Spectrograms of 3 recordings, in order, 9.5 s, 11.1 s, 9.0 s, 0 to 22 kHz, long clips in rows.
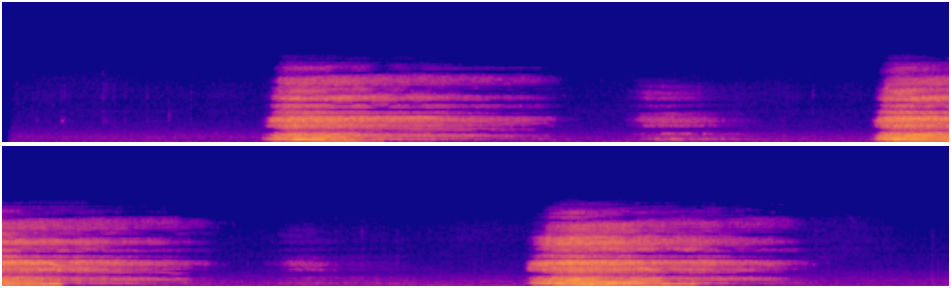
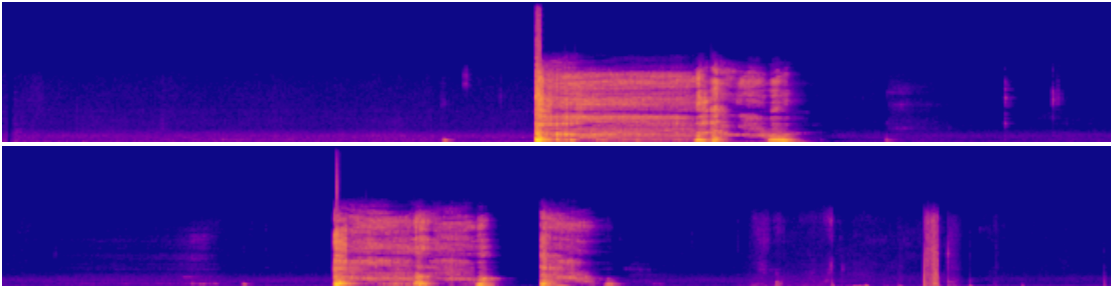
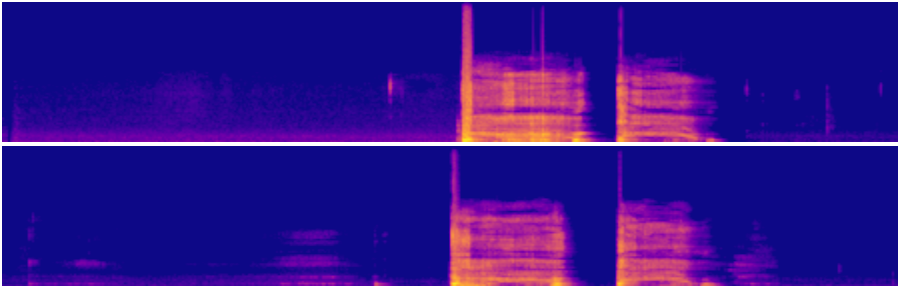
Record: {"exhalation_length": "9.5 s", "exhalation_amplitude": 13884, "exhalation_signal_mean_std_ratio": 0.45, "three_cough_length": "11.1 s", "three_cough_amplitude": 32768, "three_cough_signal_mean_std_ratio": 0.21, "cough_length": "9.0 s", "cough_amplitude": 32768, "cough_signal_mean_std_ratio": 0.23, "survey_phase": "beta (2021-08-13 to 2022-03-07)", "age": "45-64", "gender": "Female", "wearing_mask": "No", "symptom_cough_any": true, "symptom_runny_or_blocked_nose": true, "symptom_shortness_of_breath": true, "symptom_sore_throat": true, "symptom_diarrhoea": true, "symptom_fatigue": true, "symptom_fever_high_temperature": true, "symptom_headache": true, "symptom_change_to_sense_of_smell_or_taste": true, "symptom_loss_of_taste": true, "symptom_onset": "2 days", "smoker_status": "Ex-smoker", "respiratory_condition_asthma": false, "respiratory_condition_other": false, "recruitment_source": "Test and Trace", "submission_delay": "1 day", "covid_test_result": "Positive", "covid_test_method": "RT-qPCR", "covid_ct_value": 14.1, "covid_ct_gene": "ORF1ab gene", "covid_ct_mean": 14.4, "covid_viral_load": "19000000 copies/ml", "covid_viral_load_category": "High viral load (>1M copies/ml)"}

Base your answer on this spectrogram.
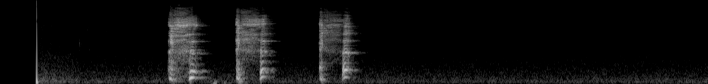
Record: {"three_cough_length": "7.1 s", "three_cough_amplitude": 18207, "three_cough_signal_mean_std_ratio": 0.3, "survey_phase": "beta (2021-08-13 to 2022-03-07)", "age": "65+", "gender": "Female", "wearing_mask": "No", "symptom_none": true, "smoker_status": "Ex-smoker", "respiratory_condition_asthma": false, "respiratory_condition_other": false, "recruitment_source": "REACT", "submission_delay": "2 days", "covid_test_result": "Negative", "covid_test_method": "RT-qPCR", "influenza_a_test_result": "Negative", "influenza_b_test_result": "Negative"}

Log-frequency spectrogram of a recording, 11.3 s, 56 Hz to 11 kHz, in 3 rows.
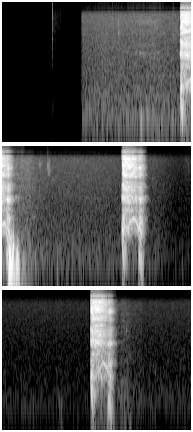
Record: {"three_cough_length": "11.3 s", "three_cough_amplitude": 27451, "three_cough_signal_mean_std_ratio": 0.27, "survey_phase": "beta (2021-08-13 to 2022-03-07)", "age": "45-64", "gender": "Male", "wearing_mask": "No", "symptom_cough_any": true, "symptom_runny_or_blocked_nose": true, "symptom_fatigue": true, "symptom_fever_high_temperature": true, "symptom_change_to_sense_of_smell_or_taste": true, "symptom_loss_of_taste": true, "symptom_onset": "4 days", "smoker_status": "Never smoked", "respiratory_condition_asthma": false, "respiratory_condition_other": false, "recruitment_source": "Test and Trace", "submission_delay": "2 days", "covid_test_result": "Positive", "covid_test_method": "RT-qPCR", "covid_ct_value": 22.2, "covid_ct_gene": "N gene"}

